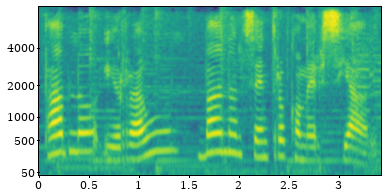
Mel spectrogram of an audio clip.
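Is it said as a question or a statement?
statement. It is said with a statement intonation. It states a fact. "is a statement"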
